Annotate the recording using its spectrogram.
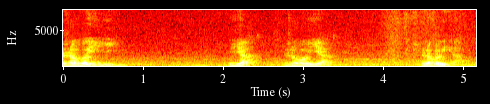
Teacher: یہ پر تشدید ہے اس لیے یا کی آواز دو بار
